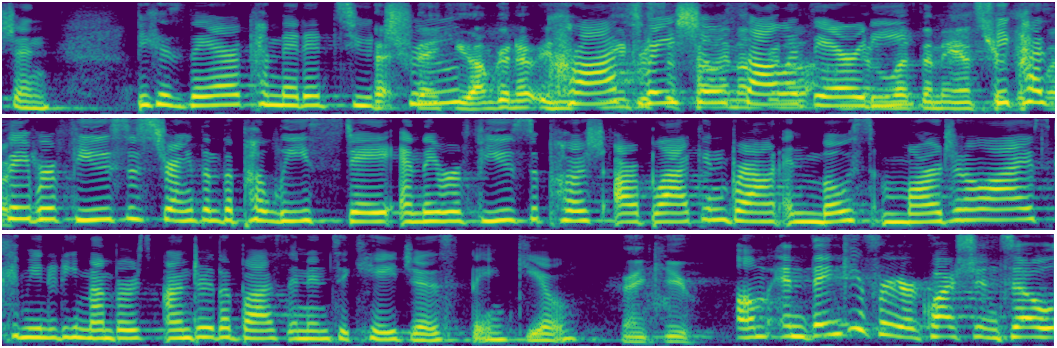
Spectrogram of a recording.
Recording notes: In this panel at the 2022 Aspen Ideas Festival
